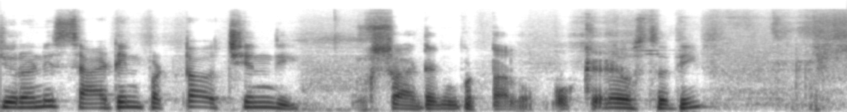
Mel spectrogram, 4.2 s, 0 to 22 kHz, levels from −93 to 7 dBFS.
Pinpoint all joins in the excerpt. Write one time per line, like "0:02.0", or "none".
0:03.0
